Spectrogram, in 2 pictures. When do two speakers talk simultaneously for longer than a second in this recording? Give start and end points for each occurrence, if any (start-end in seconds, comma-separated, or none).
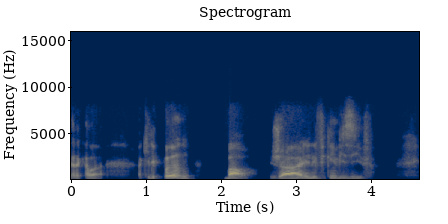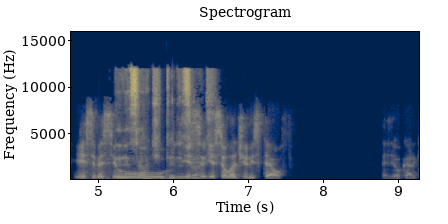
5.1-6.7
